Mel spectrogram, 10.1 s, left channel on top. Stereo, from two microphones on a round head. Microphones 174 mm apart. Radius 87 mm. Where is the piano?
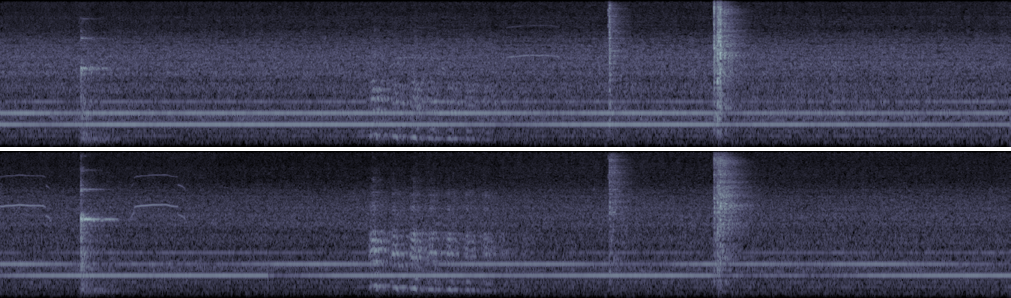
25° right (ahead or behind), 0.9 m.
